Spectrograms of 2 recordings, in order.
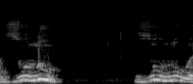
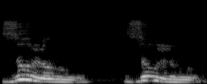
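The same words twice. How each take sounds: First: Zulu as "zu-LU", Portuguese style; stress on last syllable. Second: Zulu as "ZU-lu", English style; stress on first syllable. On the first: Teacher showing Portuguese Zulu, stress on the final syllable. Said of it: "a sílaba tônica no final". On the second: Teacher showing English Zulu, stress on the first syllable. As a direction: lean on ZU, let lu fall lower. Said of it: "No inglês a sílaba tônica está no começo". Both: Shown as a demonstration.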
